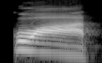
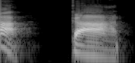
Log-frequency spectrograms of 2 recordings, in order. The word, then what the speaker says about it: กวาด: กับ ว แหวน เช่น กวาด ถ้า เรา ไม่ อ่าน ออก เสียง ควบ ว แหวน เรา จะ อ่าน คำ นี้ ว่า การ์ด ถูก ไหม ครับ เพราะ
